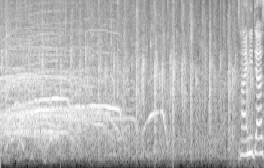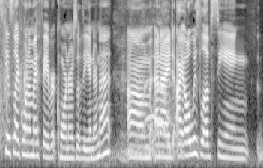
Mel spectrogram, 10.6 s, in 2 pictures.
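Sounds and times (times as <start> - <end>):
audience applause: 0.0 - 5.4
speech: 4.8 - 10.5.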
